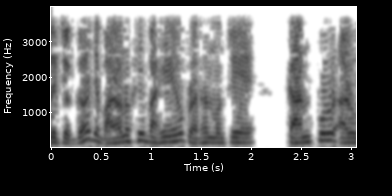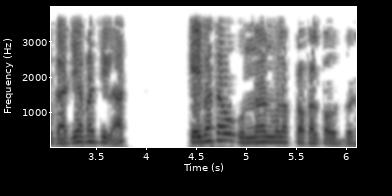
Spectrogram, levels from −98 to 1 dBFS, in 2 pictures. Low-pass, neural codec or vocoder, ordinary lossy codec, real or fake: 3.6 kHz; none; none; real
